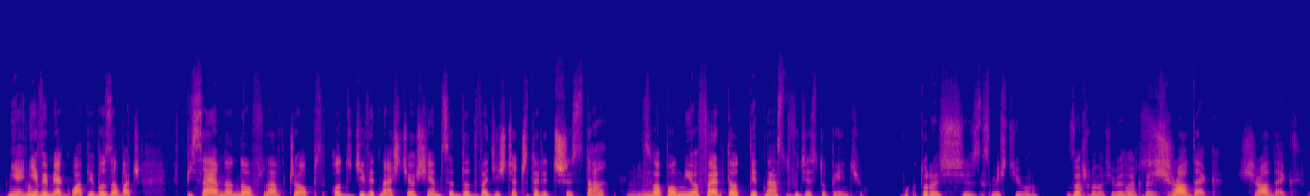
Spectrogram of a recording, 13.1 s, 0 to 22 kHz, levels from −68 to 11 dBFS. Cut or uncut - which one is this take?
cut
